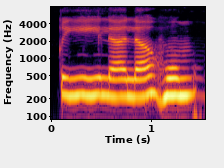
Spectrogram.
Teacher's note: قاف کو موٹا کر کے پڑھیے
